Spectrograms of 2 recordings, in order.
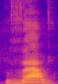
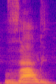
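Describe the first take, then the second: No difference in how they are said.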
